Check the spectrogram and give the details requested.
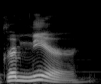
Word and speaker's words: Grimnir: Yeah, they pronounce it Grimnir.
